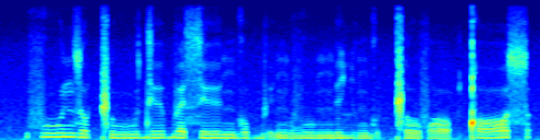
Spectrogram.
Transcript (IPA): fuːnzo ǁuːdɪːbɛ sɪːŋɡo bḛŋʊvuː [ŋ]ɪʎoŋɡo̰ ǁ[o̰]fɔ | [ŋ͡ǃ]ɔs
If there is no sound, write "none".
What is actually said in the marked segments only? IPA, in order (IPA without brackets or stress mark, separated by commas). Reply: ŋ, o, ǃ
